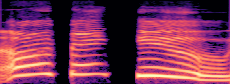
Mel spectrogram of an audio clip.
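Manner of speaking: high, slow delighted thanks; touched high thanks. Real, not acted. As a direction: gush your thanks slowly. Viewer compliments her.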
